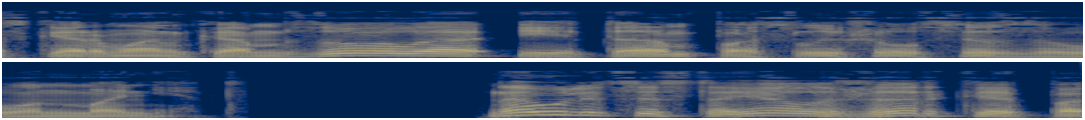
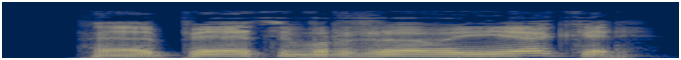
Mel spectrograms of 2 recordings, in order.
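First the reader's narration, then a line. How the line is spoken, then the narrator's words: Laughing. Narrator (Russian): засмеялся Тимк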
